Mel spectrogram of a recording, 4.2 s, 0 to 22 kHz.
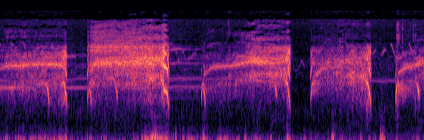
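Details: Peregrine falcon nest, Barycz Valley, 5 May 2022, male delivering a small bird, female feeding chicks; sustained harsh, wailing calls in five bursts, each ending with a downward slur, with faint low knocking underneath.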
